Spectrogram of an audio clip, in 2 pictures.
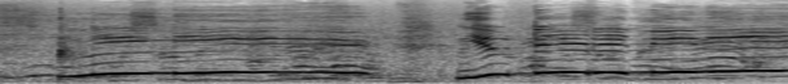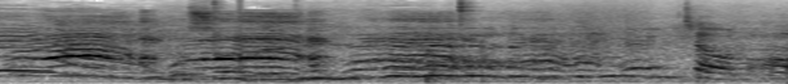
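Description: Strong, repeated newborn cries with clear rising and falling pitch just after birth, with faint room voices in the background.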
